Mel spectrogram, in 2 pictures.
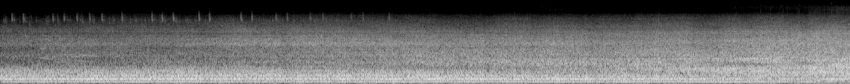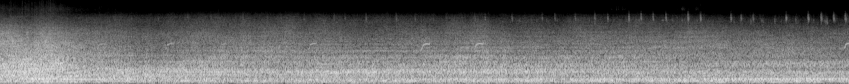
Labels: Is it outside?
yes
